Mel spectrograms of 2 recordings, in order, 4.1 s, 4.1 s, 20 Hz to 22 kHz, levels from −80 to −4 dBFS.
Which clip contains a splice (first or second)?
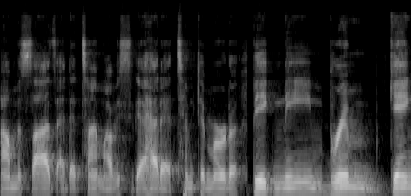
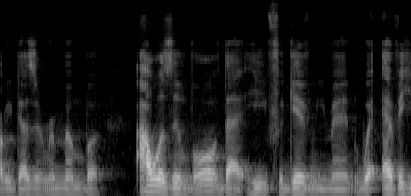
first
